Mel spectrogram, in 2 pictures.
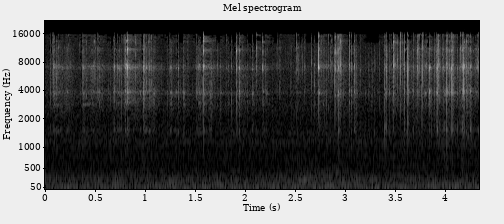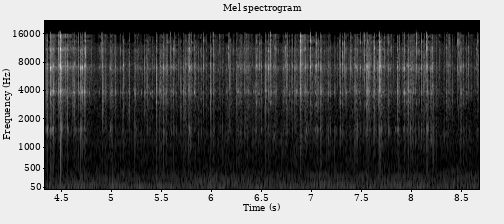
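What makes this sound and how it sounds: A hand in a black fishnet glove with blue painted nails shakes and handles a necklace of silver-colored metal chains hung with long, hollow-looking metal spike pendants. The spikes and chain links jangle against each other in a quiet run of bright, high metallic clinks and chimes, sparse at first and then denser from about the middle on, each clink dying away almost at once.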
